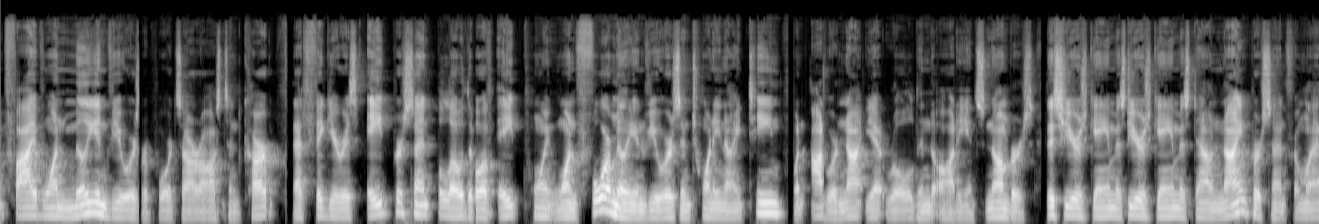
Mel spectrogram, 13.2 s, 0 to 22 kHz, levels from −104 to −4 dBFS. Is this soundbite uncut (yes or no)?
no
